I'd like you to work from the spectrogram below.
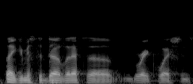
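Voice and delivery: ordinary delivery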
